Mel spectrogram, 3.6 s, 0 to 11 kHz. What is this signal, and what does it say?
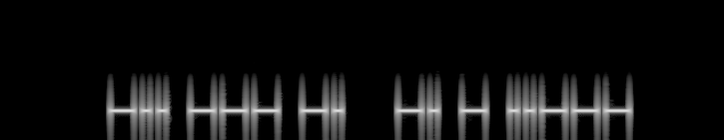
Morse code, heard as a keyed tone, about 30 wpm, 700 Hz. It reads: DON NT2
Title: CWT Exchange 30wpm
